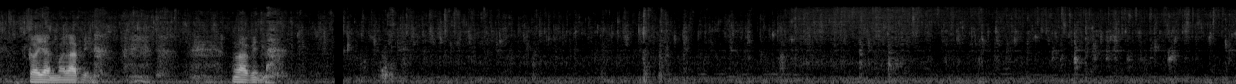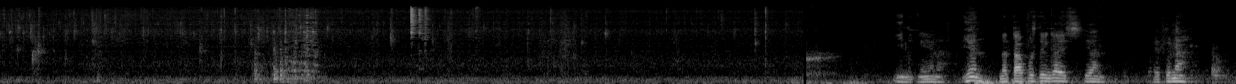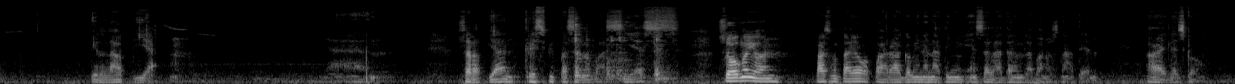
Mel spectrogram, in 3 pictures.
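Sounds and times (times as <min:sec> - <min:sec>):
hot oil sizzling in a pan: 0:00.0 - 0:20.4
metal spatula scraping a pan: 0:14.9 - 0:15.6, 0:30.5 - 0:31.5.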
